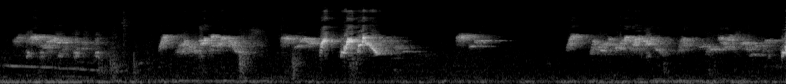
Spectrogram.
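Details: Lao-type red-whiskered bulbul in a cage, singing its rolling rapid style: five or so lively warbled phrases about a second apart, clear and whistled, with a faint low whistle at the start.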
